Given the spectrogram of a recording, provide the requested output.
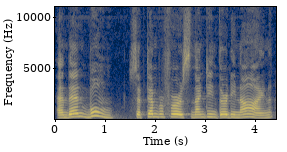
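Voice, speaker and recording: An older woman whose first language is Polish, recalling her past slowly and hesitantly in an oral history interview. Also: high-pitched. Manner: slow, hesitant, reflective, many pauses and fillers. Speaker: interviewee, testimony witness. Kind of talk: recorded oral history testimony.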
